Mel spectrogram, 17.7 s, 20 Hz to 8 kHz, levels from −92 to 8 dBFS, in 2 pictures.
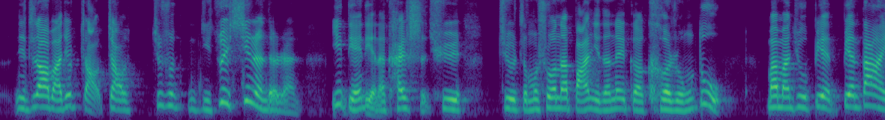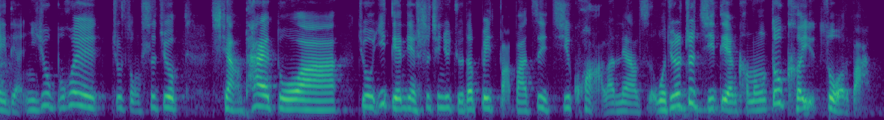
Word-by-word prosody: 你 220 -1 -3
知 220 - -7
道 250 -1 +8
吧？ 195 -3 +5
就 255 +4 0
找 255 - -3
找 190 - +1 0.2
就 280 - -9
是 275 0 -4
说 245 - -13 0.2
你 195 -1 -6
最 335 - +2
信 365 +6 +1
任 - - +4
的 - - +1
人， - - -6 0.3
一 300 - -3
点 200 -8 +2
一 - - -6
点 - - +1
地 - - 0
开 220 - +3
始 215 0 -3
去 200 -3 -1 0.3
就 215 -2 +2
怎 190 -1 -3
么 205 - 0
说 225 +3 +2
呢？ 220 -1 +5
把 190 -3 +4
你 200 -2 0
的 185 0 +1
那 215 +1 0
个 195 -3 0
可 195 +2 +4
容 185 +1 0
度 390 +5 -3 0.3
慢 245 0 +7
慢 230 -1 +4
就 235 -1 -3
变 240 -3 +1
变 255 -2 +4
大 270 -4 +5
一 195 - -2
点， 170 -2 -13
你 195 -1 -9
就 275 -1 -9
不 225 0 -14
会， 250 -5 -2
就 - - -10
总 190 -6 -12
是 240 +8 -10
就 225 -1 0 0.3
想 - - -2
太 260 -2 +5
多 210 -4 +2
啊， 190 -1 +2 0.2
就 245 +3 -2
一 310 +2 -8
点 215 -1 +1
点 215 -3 -1
事 215 +6 -8
情 235 0 -7
就 235 - -5
觉 180 - -9
得 205 - +2
被 220 +2 -1
把 215 - -11
把 175 -1 -6
自 175 +7 -8
己 215 - -4
击 220 +3 -8
垮 - - -9
了 160 - -8
那 175 - -7
样 160 -1 -5
子， - - -9
我 - - +4
觉 240 +7 0
得 275 - +3
这 330 - 0
几 210 -5 -4
点 195 -4 +2
可 185 +2 -11
能 190 +2 -4
都 320 +11 -1
可 - - 0
以 365 -2 -2
做 445 +2 0
的 - - -15
吧。 - - -8
220 Hz, 310 characters per minute, -28 LUFS, 195-245 Hz, 0.3 s, 道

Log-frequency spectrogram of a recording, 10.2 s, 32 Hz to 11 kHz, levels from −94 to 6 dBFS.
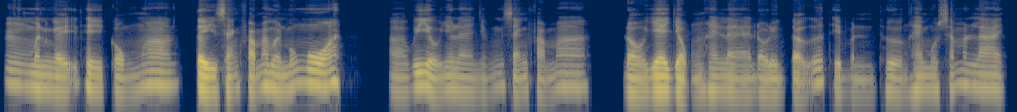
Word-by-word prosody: Ừm, 140 -4 -4
mình 115 -2 +1
nghĩ 100 -2 0
thì 115 -7 0
cũng, 105 +2 -5
ờ, 135 -1 -1 0.2
tùy 105 -3 +10
sản 105 +1 -2
phẩm 110 -3 +1
mà 130 +2 +1
mình 115 -4 +1
muốn 135 +7 -3
mua 140 -3 +7
á. 155 - +2 0.5
Ờ, 100 -2 -7
ví 125 +6 +1
dụ 110 -6 +3
như 110 +3 -4
là 100 -2 -4
những 95 +6 -13
sản 100 -5 -5
phẩm, 95 +4 -8
à, 125 0 -5 0.3
đồ 95 -2 +1
gia 105 +2 +6
dụng 100 -2 +3
hay 105 +1 -4
là 95 -3 -4
đồ 95 0 -4
điện 95 0 -3
tử - - -1
á 155 - -1
thì 100 - -4
mình 90 -2 -13
thường 100 -3 -4
hay 105 +1 -4
mua 110 0 -6
sắm 115 +4 -8
online, 115 -5 -3
105 Hz, 230 wpm, -24 LUFS, 100-125 Hz, 0.5 s, tùy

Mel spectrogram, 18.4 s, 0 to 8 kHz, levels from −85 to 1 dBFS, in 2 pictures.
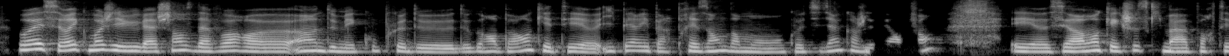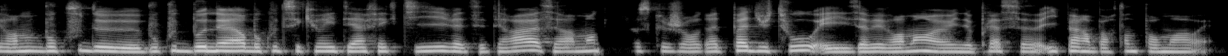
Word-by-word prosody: Ouais, 250 +3 +7
c'est 250 -5 +2
vrai 220 +3 +4
que 215 - -4
moi 225 +1 +5
j'ai 215 -3 +4
eu 185 -1 +3
la 170 -1 +2
chance 210 +4 0
d'avoir, 180 +2 +1
heu, 160 -1 +1
un 190 +2 +3
de 180 -1 +1
mes 155 -2 -2
couples 185 +2 -5
de 145 -3 -1
de 155 - -4
grands-parents 170 +5 -1
qui 210 - -2
était, 170 -2 0
heu, 140 -1 -3
hyper, 195 +3 -3
hyper 165 -4 -4
présent 180 +1 0
dans 170 -4 -1
mon 145 -2 -3
quotidien 160 +6 -4
quand 205 -3 -5
j'étais 165 -2 -4 0.3
enfant, 255 +8 -6 0.5
et 165 -2 +1
heu, 160 - 0
c'est 165 +3 0
vraiment 175 +5 +5
quelque 185 -4 0
chose 205 +1 0
qui 210 -3 -10
m'a 160 - +4
apporté 170 +3 -4
vraiment 175 +1 +2
beaucoup 180 +2 -2
de 170 -5 +3
beaucoup 170 +4 -3
de 180 - +1
bonheur, 185 +1 +5
beaucoup 175 +1 -1
de 170 - -6
sécurité 175 -1 0
affective 175 +1 -1
et 160 -2 0
cetera. 165 +6 0
C'est 185 -4 -5
vraiment 170 +3 -1
quelque - - -31
chose 180 -1 -6
que 175 -1 -7
je 165 0 -5
regrette 160 +1 -4
pas 195 0 +5
du 180 -1 0
tout 200 +2 +1
et 145 - +1
ils 155 +1 0
avaient 160 +1 +1
vraiment, 170 +4 +2
heu, 160 -1 0
une 155 -1 -1
place, 165 +4 -4
heu, 160 - -2
hyper 175 +1 0
importante 160 +2 -3
pour 155 -3 -3
moi, 150 0 -1
ouais. - - -11
175 Hz, 240 wpm, -23 LUFS, 160-185 Hz, 0.5 s, Ouais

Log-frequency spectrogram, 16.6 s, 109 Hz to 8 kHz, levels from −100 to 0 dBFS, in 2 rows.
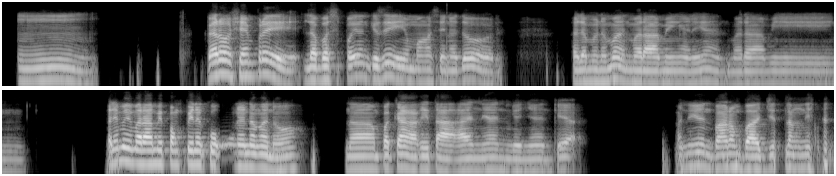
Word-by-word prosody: Hmm. 135 -3 -5 1.1
Pero 190 +4 +6
syempre 185 -9 +2
labas 150 0 +2
pa 155 +1 0
yun 170 -2 -4
kasi 155 +1 0
yung 135 -2 -4
mga 130 -1 -6
senador, 120 -2 -3 0.7
alam 130 +1 0
mo 130 - -4
naman 135 +1 -2
maraming 120 -1 0
ano 115 - -6
yan 125 -1 -7
maraming 115 0 -9 0.9
alam 195 - +3
mo - - +4
yun 195 - +1
marami 185 0 +8
pang 180 -1 0
pinagkukunan 170 -2 +2
ng 155 -1 +3
ano 135 +2 -3 0.4
ng 140 0 +1
pagkakakitaan 135 -5 +3
yan 130 0 -4
ganyan 120 0 -5
kaya, 135 +2 -5 1.0
ano 145 - -8
yun 160 -2 -2
parang 150 +1 +2
budget 135 0 +3
lang 145 -1 -3
nila, 145 -1 -6
140 Hz, 130 wpm, -23 LUFS, 120-155 Hz, 1.1 s, marami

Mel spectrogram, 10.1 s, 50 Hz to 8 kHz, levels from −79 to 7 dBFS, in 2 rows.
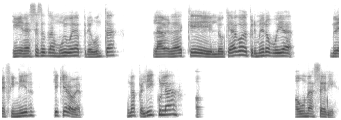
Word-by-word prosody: Mira, 145 0 +1
esa 145 +4 -2
es 175 - -4
otra 170 -1 0
muy 155 +3 0
buena 180 +1 +2
pregunta, 145 +10 -2 0.5
la 135 +1 +1
verdad 145 +3 +1
que 155 -6 +3
lo 130 +1 +1
que 165 +5 0
hago 210 +3 +4
de 200 - +2
primero, 175 +2 +1
voy 160 +1 +3
a 160 -2 +1 0.5
de 150 0 -2
definir, 155 +7 0 0.2
¿qué 190 - 0
quiero 200 +1 +2
ver?, - - -4 0.6
una 185 +4 -2
película 225 +8 +1
o? 125 0 -10 1.4
¿o 130 - 0
una 145 0 0
serie?, 130 -7 -3
160 Hz, 165 wpm, -22 LUFS, 140-185 Hz, 1.4 s, hago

